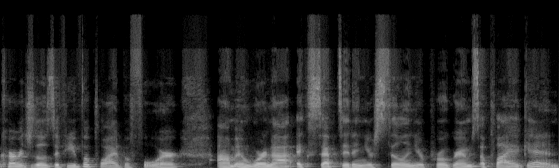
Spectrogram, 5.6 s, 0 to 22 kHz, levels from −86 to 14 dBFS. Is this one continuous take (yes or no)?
yes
